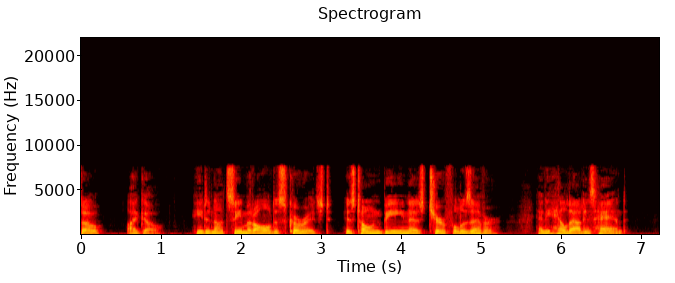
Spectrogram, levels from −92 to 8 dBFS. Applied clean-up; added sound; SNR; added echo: none; none; none; none.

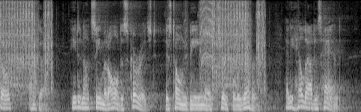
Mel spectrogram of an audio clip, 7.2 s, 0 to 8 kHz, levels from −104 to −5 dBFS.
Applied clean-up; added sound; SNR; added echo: none; Drill; 8 dB; reverberation time 1.5 s.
